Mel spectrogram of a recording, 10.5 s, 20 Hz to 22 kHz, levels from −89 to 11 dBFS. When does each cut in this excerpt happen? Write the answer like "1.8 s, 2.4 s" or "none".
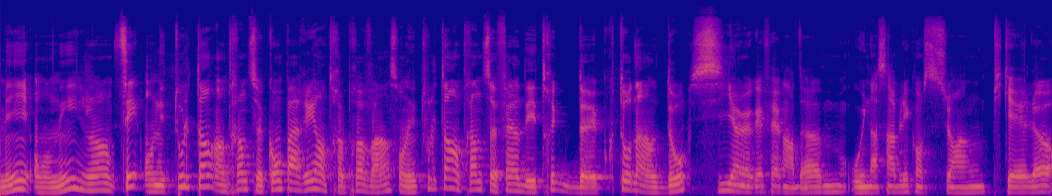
1.2 s, 7.0 s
